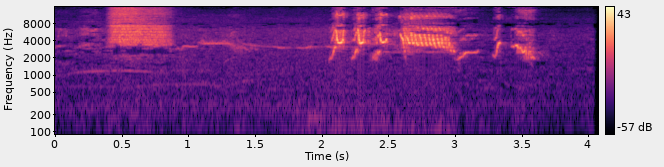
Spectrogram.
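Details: Oriental magpie-robin singing mimicked phrases: a thin high whistle, a scratchy burst, then a quick series of sharp chirps and harsh rattling notes.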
